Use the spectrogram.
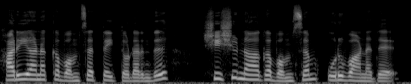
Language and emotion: Tamil, neutral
